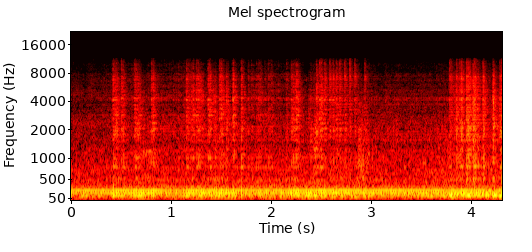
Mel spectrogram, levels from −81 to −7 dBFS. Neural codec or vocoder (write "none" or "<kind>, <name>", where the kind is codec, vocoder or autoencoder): none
